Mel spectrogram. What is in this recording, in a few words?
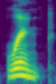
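"rink", English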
